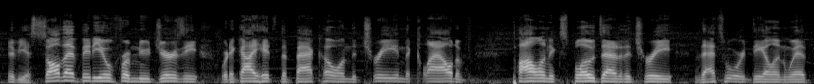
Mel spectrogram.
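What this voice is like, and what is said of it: Rough, strained voice. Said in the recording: “my voice is all jacked up”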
